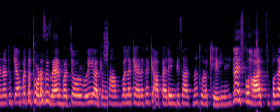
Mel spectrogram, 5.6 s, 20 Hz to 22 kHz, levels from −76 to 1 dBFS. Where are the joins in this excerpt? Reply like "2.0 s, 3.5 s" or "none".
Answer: 2.1 s, 4.6 s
